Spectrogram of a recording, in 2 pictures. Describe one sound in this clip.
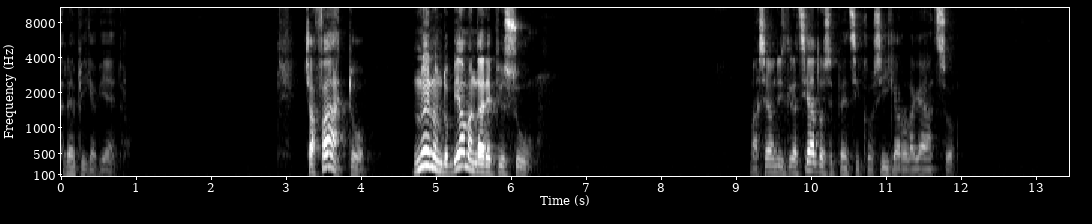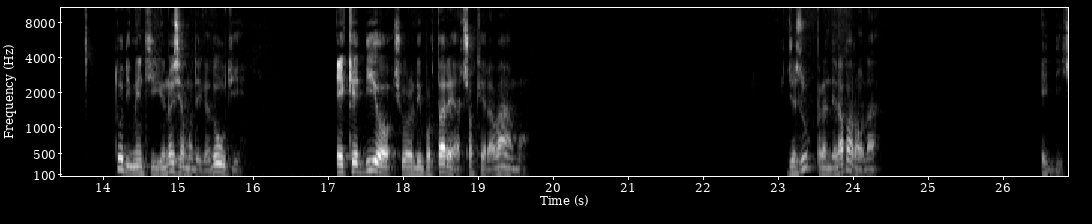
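A middle-aged man speaks calmly and thoughtfully into a microphone, with long pauses.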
